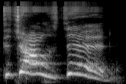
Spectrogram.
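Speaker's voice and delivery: high, loud, slow hammed-up grief; dramatic mock announcement. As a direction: stretch it out like a tragic sister. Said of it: "she's like".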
